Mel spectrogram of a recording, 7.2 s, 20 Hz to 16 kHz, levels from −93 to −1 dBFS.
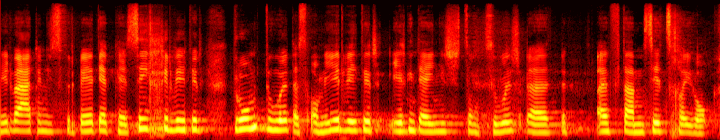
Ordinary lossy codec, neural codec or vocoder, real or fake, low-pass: none; codec, 32 kHz, 1.9 kbps, SNAC; fake; 14.4 kHz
